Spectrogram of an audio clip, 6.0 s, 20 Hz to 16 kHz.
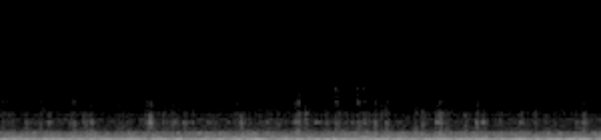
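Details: Navien NCB-240 boiler recorded Feb 3, 2020, three days after a Jan 31 service: steady low droning roar with no rhythm or pitch change; combustion fan much louder than a boiler fan should run.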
